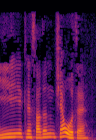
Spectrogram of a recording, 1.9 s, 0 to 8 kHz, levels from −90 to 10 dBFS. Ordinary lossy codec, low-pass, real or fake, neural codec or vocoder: MP3, 32 kbps; 7.2 kHz; fake; codec, 24 kHz, 1.2 kbps, DualCodec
